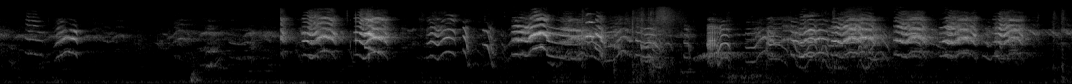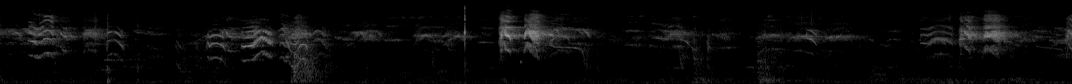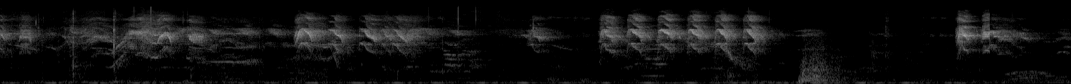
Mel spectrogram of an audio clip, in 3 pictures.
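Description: Many small birds chirping and squawking in a busy chorus of high calls, with rapid trilled runs. The calling peaks a few seconds in and again near the end.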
